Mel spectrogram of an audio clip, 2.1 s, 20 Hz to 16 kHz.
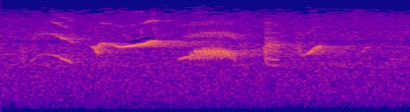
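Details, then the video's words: Yellow-billed grosbeak, a Korean summer visitor, singing in early May 2024: quick fluty whistles sliding up and down, a rich warbled middle note, then short bright closing notes. "밀화부리 울음소리 yellow-billed grosbeak song"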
